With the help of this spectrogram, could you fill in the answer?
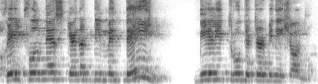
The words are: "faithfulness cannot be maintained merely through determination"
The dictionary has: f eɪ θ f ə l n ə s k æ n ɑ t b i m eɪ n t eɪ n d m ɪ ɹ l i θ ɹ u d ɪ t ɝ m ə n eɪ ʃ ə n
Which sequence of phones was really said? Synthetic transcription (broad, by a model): f eɪ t f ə l n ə s k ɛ n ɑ t b i m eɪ n t eɪ n d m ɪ ɹ l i t ɹ u d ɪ t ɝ m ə n eɪ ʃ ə n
